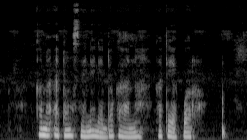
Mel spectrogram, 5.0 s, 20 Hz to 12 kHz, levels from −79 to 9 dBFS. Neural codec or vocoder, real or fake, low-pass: none; real; 10.8 kHz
